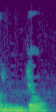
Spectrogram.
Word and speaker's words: มณฑป: ถัด มา นะ คะ ที่ คำ ว่า มณฑป นะ คะ อ่าน ว่า มน หยก นะ คะ ความ หมาย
